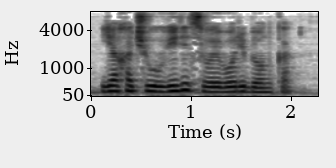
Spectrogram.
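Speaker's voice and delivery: ordinary delivery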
